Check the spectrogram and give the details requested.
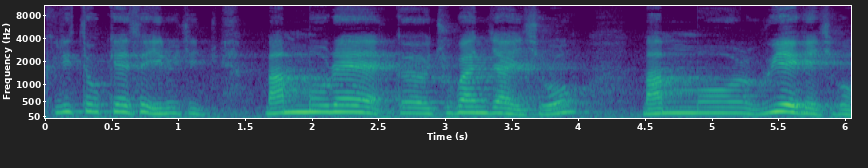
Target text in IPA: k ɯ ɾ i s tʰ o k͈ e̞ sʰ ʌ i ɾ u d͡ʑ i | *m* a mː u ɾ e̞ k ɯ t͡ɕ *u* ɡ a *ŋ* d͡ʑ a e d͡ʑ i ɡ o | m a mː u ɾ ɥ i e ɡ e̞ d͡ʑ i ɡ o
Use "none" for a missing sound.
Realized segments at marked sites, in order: m, u, n

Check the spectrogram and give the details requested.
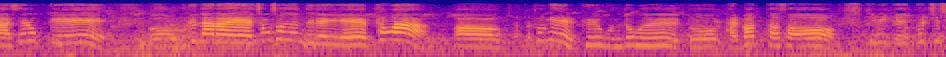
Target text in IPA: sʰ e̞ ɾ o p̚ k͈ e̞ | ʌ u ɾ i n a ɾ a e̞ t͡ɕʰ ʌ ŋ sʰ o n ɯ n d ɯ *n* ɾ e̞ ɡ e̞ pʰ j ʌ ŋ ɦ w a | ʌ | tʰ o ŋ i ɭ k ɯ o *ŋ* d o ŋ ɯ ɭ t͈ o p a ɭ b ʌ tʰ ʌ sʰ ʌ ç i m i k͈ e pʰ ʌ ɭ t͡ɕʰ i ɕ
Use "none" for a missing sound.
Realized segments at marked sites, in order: none, n

